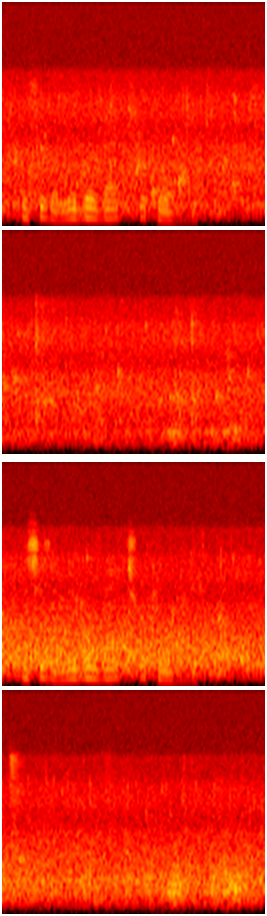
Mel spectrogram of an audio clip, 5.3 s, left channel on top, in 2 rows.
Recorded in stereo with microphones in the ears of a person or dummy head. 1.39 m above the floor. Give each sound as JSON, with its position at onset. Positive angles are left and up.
{"t": 0.2, "sound": "a man speaking", "side_deg": -50}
